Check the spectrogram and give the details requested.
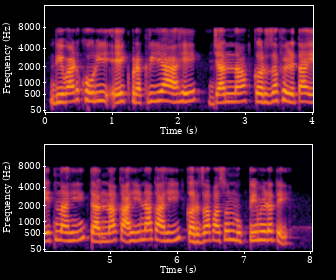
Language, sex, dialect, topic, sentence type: Marathi, female, Varhadi, banking, statement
